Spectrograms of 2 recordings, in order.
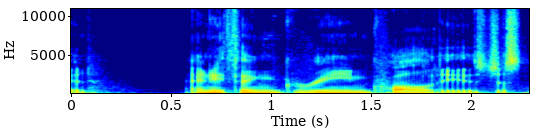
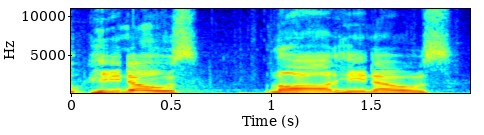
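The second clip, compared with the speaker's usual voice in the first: high gasping panic; panicked gasp; 13 semitones higher, 9 dB louder, slower than usual. Real, not acted. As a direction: gasp and panic as he spots you. A monster spots the player.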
